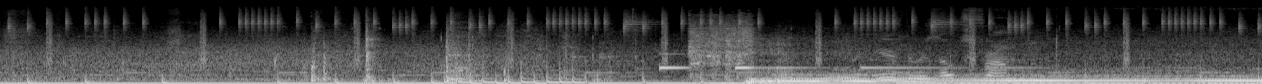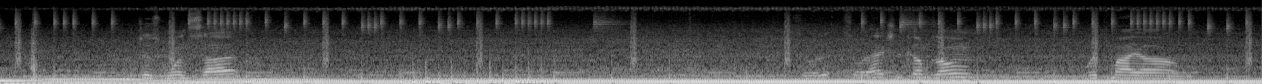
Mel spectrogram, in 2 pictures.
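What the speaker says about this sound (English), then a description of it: "Let me go turn the car on." A 2019 Dodge Charger engine turns over around the seven-second mark and settles into a steady low idle, with clicks and faint handling noises before and during it.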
